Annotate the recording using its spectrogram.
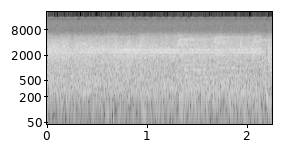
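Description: Action-scene sound effects from an animated film: a loud, continuous noisy rush of an energy blast or explosion, with a steady high-pitched whine over it.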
